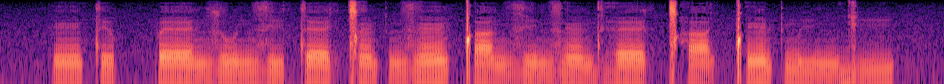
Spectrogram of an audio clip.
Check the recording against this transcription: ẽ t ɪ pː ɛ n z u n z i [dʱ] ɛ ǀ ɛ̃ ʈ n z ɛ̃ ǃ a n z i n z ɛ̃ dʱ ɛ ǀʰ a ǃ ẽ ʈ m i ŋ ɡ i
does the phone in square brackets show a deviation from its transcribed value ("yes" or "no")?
yes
